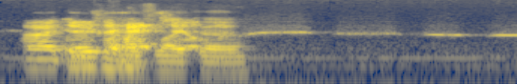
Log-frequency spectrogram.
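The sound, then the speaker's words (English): A person whistles softly while strolling down a street, giving a few thin, sustained high notes right after a brief burst of voice. “I want to start like slowly strolling down the street, just whistling slightly.”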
